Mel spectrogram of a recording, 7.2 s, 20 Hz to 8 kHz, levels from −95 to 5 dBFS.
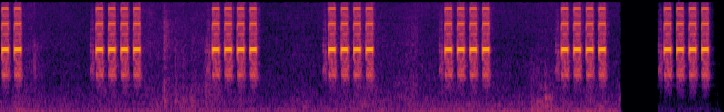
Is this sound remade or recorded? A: recorded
